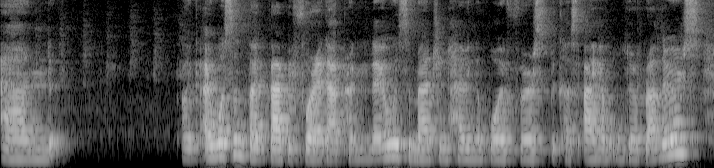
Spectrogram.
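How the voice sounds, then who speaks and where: A woman with an Icelandic accent speaks at a fairly quick pace and medium pitch with ordinary pitch variation, amid noticeable background noise and audible room echo. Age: 20s. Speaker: vlogger. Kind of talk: casual chat.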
